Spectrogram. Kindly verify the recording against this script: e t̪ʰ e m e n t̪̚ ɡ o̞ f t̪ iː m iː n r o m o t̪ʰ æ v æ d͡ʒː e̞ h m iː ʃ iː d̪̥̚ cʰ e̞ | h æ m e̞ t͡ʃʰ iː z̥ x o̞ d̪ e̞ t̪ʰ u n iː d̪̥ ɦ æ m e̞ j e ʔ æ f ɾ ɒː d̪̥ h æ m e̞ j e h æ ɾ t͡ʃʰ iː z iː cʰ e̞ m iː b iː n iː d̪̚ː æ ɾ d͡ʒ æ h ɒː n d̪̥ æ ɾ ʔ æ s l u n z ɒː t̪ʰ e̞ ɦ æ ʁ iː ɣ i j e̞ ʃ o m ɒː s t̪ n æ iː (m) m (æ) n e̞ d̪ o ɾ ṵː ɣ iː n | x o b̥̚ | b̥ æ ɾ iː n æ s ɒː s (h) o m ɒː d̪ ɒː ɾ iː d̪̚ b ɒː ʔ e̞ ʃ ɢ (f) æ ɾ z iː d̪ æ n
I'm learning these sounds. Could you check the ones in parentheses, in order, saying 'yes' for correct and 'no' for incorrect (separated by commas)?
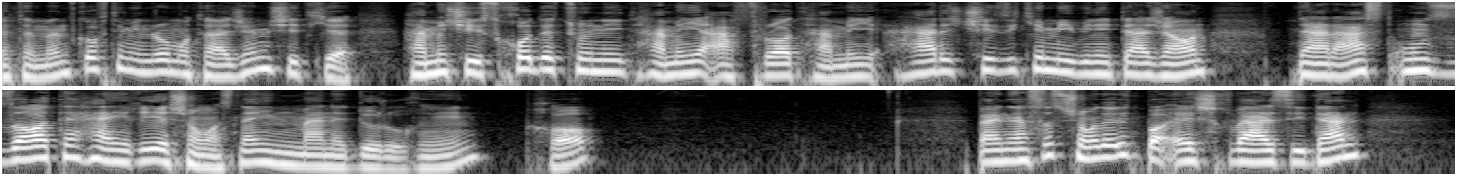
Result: no, yes, no, no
